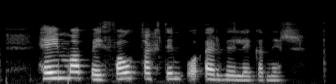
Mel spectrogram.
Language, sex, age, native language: Icelandic, female, 30-39, Icelandic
